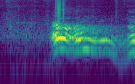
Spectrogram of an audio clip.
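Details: A dog at play in a pile of raked leaves gives one drawn-out, tonal bark-whine that bends down and rises again at the end, clear and loud with little else audible.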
